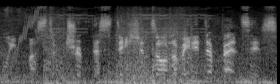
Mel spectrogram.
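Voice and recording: A man uses a put-on character voice with an extremely high pitch, big pitch swings and vocal fry at a moderate pace. Clear music plays in the background.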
